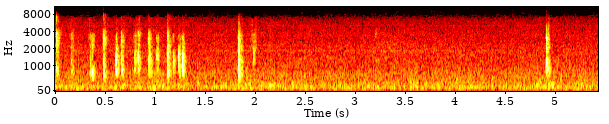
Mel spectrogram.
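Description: Keys tapped in a quick burst of about a dozen light clicks on a computer keyboard while a login ID is entered, then a couple of isolated keystrokes follow after a pause, close and fairly quiet with no talking.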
